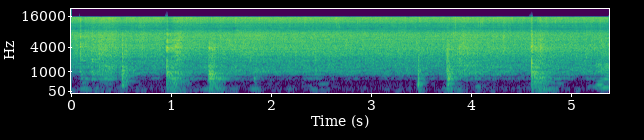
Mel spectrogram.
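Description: Diced carrots, chilies and sauce sizzling in a wok while a metal spatula stirs them. The spatula clicks and scrapes against the pan about seven times at uneven intervals over a steady frying hiss.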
